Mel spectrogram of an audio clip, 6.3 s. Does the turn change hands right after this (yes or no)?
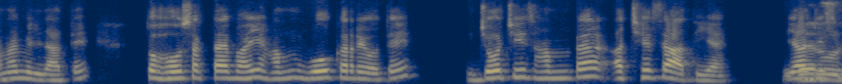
yes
